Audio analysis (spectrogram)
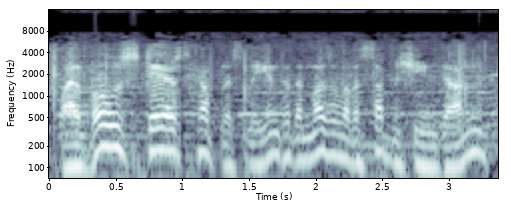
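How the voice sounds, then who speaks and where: A man's voice: mid-range voice, expressive, brisk. A man delivering formal, scripted narration for a 1940s radio drama, with music behind him. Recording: muffled 1940s radio broadcast.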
